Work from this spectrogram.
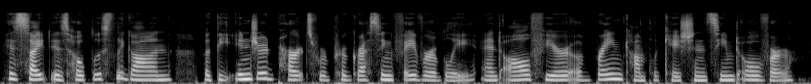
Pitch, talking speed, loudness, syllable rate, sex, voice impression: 210 Hz, 150 wpm, -18 LUFS, 4.8 syllables/s, female, feminine, adult-like, slightly sincere, slightly calm, slightly sweet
